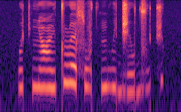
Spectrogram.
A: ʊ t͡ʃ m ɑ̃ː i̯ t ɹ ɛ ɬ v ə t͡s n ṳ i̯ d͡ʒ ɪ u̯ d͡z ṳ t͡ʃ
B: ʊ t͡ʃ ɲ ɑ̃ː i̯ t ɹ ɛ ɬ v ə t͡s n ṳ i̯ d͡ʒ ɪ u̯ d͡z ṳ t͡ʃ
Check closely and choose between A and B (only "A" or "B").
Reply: B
